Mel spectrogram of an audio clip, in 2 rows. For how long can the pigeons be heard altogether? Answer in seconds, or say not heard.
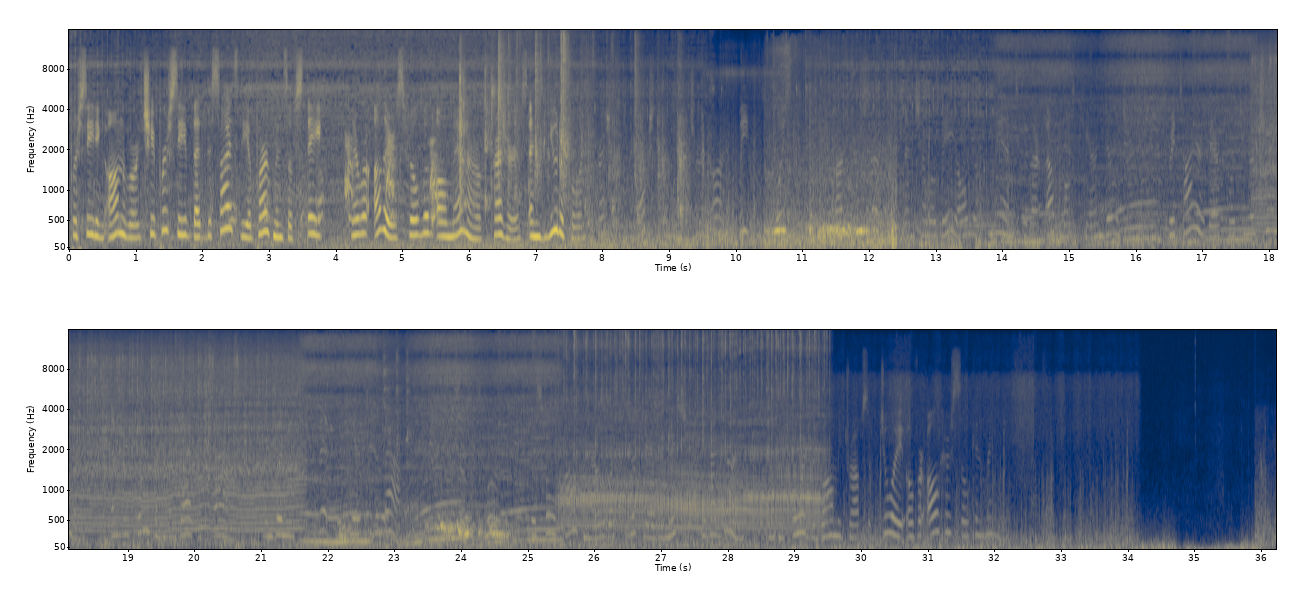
5 s.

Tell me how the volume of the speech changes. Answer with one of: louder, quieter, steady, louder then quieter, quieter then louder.
quieter.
